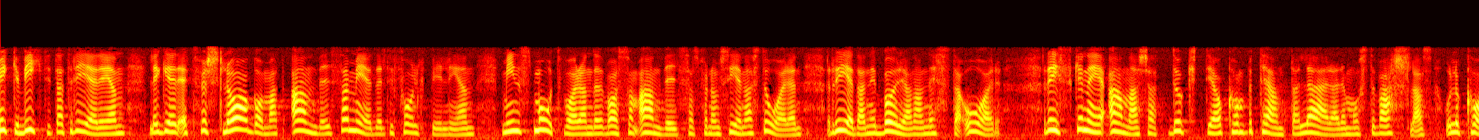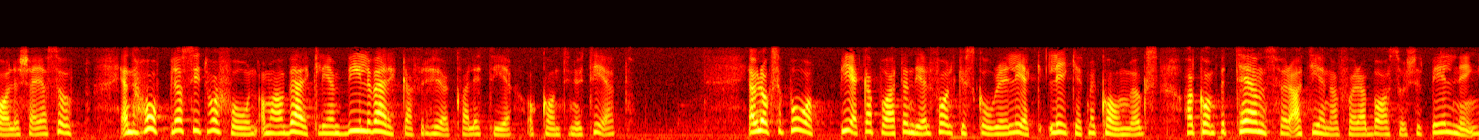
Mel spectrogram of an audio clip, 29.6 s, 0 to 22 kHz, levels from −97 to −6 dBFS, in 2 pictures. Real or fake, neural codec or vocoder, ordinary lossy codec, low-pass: real; none; none; 5.4 kHz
